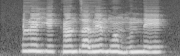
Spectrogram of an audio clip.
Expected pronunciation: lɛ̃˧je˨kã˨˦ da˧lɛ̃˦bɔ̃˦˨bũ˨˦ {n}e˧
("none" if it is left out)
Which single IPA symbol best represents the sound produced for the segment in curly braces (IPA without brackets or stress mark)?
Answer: n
